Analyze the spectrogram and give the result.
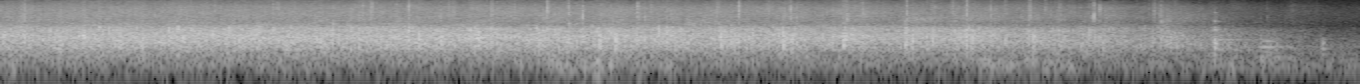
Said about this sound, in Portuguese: Obrigado, meus amigos. Aplauda o Senhor por essa Trindade maravilhosa.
